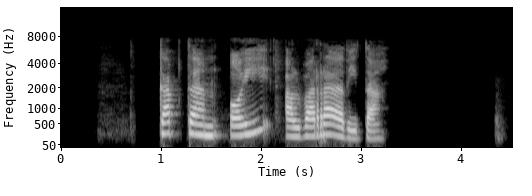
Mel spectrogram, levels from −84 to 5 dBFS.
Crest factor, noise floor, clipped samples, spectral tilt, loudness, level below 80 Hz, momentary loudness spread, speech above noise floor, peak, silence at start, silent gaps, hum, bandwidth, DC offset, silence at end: 18 dB; -57 dBFS; under 0.1%; -5.5 dB/octave; -17 LUFS; -64 dBFS; 7 LU; 41 dB; -2 dBFS; 1 s; none; none; 7.8 kHz; under 0.1%; 1.3 s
